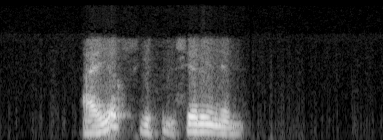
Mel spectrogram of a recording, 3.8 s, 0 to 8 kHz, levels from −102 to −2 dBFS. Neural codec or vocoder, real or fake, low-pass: none; real; 7.2 kHz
